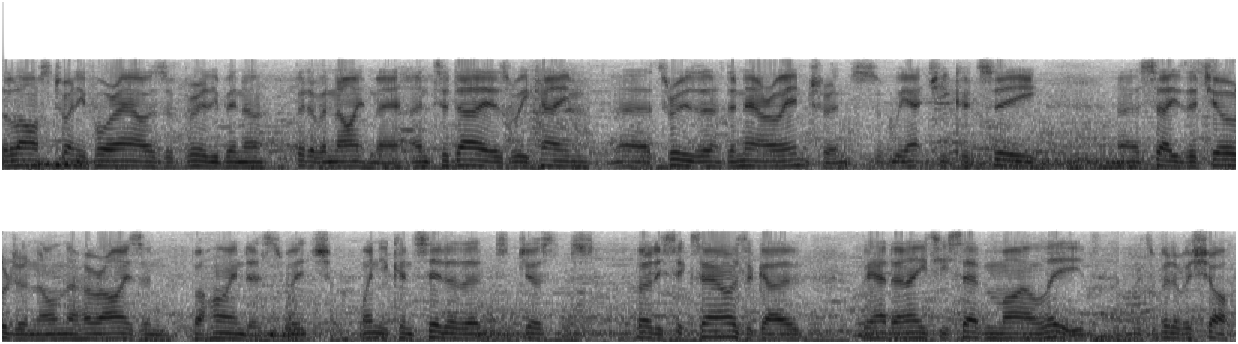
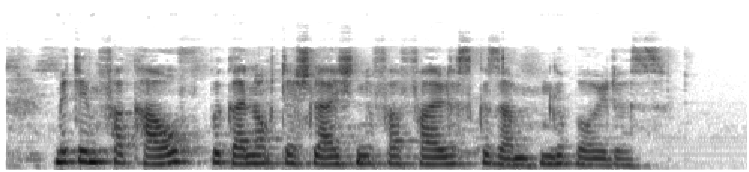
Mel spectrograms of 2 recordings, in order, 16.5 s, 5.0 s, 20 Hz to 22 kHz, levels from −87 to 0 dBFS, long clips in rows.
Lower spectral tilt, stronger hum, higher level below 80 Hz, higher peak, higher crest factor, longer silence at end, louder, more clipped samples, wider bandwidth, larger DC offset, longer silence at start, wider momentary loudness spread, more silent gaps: first, -7.5 dB/octave vs -5 dB/octave; neither; first, -30 dBFS vs -58 dBFS; about the same, 0 dBFS vs -2 dBFS; about the same, 12 dB vs 14 dB; second, 0 s vs 0.55 s; first, -12 LUFS vs -16 LUFS; first, 0.5% vs under 0.1%; second, 5.4 kHz vs 7.6 kHz; first, 0.4% vs under 0.1%; about the same, 0 s vs 0.05 s; about the same, 6 LU vs 7 LU; neither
